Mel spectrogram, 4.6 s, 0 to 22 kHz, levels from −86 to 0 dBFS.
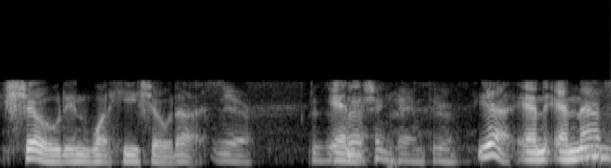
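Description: No technical faults can be heard in the speech, and the only other sound is the room's own background noise, which sits about 45 dB below the voice.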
